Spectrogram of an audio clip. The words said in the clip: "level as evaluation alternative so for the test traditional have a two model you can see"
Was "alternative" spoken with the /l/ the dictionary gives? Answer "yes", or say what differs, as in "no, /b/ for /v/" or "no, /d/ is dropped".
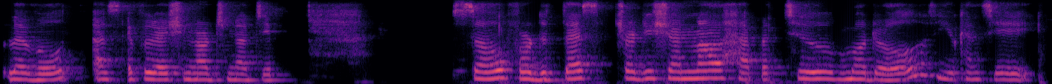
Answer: no, /l/ is dropped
